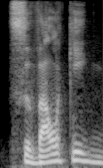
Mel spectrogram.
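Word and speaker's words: Suwałki: called the called The suvalki Gap I know it's a w but it's pronounced with a V sivalecki Gap it is a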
